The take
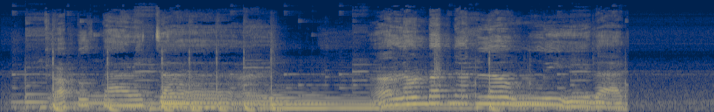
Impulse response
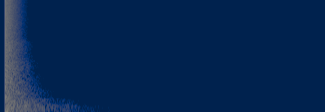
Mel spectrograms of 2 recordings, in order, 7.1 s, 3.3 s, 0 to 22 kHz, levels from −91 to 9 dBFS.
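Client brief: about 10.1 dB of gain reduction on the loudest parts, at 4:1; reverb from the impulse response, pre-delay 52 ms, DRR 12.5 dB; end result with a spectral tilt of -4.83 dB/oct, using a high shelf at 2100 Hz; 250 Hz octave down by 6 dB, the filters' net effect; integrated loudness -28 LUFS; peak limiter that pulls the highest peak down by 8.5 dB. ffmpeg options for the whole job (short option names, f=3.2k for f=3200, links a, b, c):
-filter_complex "[0:a]equalizer=f=250:t=o:g=-8,highshelf=f=2.1k:g=3,acompressor=threshold=-30dB:ratio=4,alimiter=limit=-24dB:level=0:latency=1,asplit=2[a][b];[1:a]atrim=start_sample=2205,adelay=52[c];[b][c]afir=irnorm=-1:irlink=0,volume=-18.5dB[d];[a][d]amix=inputs=2:normalize=0,volume=6.5dB"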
